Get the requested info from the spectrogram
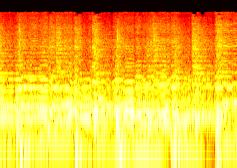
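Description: Instrumental Pontic folk music: a bowed Pontic lyra carrying the melody over held notes, with keyboard accompaniment and a steady low beat a few times a second.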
